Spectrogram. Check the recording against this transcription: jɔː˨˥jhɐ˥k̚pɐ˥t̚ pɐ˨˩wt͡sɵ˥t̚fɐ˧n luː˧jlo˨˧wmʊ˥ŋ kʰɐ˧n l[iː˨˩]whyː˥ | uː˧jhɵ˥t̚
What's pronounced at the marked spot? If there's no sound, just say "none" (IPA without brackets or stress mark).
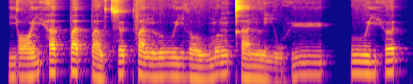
iː˨˩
